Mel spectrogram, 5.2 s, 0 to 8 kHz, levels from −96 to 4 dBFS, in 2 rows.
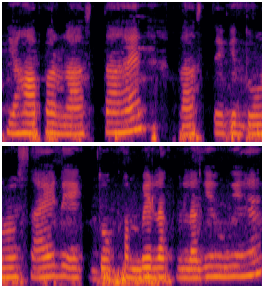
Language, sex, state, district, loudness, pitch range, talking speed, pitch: Hindi, female, Karnataka, Belgaum, -28 LUFS, 195-215 Hz, 140 wpm, 205 Hz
